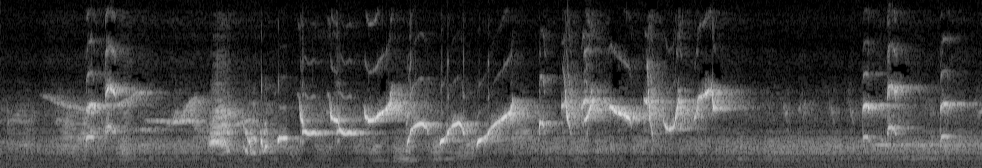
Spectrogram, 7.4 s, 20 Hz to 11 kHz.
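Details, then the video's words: Oriental magpie-robin, described as an ordinary bird but a uniquely fine singer, giving a show song: a rich, fast run of sweet whistles with slurred rising and falling notes and a few scratchy chips, about six seconds, quiet background. "Chim than trị giá 1tỷ đồng hót biểu diễn"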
